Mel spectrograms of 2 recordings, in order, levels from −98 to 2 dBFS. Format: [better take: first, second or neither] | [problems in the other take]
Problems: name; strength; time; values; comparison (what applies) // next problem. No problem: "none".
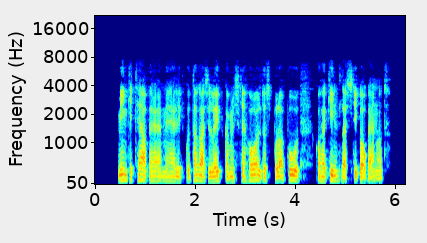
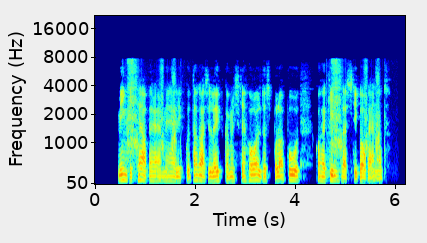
first | background sound (Writing); 13 dB below the speech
